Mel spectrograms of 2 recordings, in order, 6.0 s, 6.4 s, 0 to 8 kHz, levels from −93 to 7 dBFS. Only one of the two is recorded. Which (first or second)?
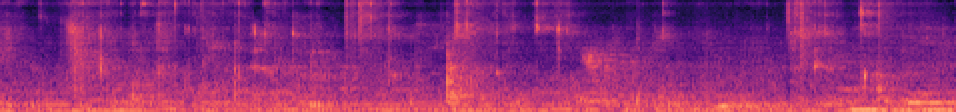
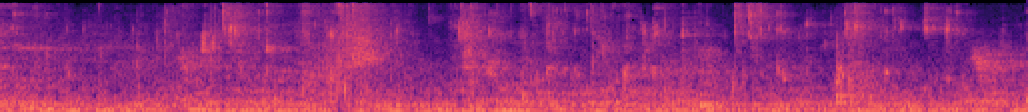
second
